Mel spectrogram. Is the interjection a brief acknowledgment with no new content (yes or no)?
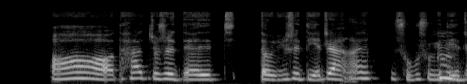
no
